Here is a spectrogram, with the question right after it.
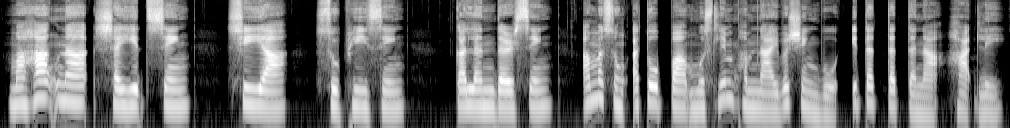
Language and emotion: Manipuri, neutral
